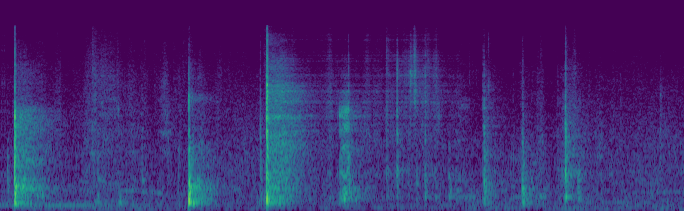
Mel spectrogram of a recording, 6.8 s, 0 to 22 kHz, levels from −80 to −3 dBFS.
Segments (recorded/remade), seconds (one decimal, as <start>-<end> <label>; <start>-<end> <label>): 0.0-2.8 recorded; 2.8-4.6 remade; 4.6-6.8 recorded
